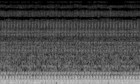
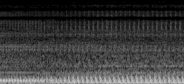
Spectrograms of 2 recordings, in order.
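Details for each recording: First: Recovered stolen moped just after first-kick cold start at about 42°F; steady buzzy two-stroke idle, even firing, no knocks or rattles; smoke from exhaust owner thinks is due to cold; running smoothly. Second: Recovered stolen moped, kick-started cold at about 42°F with smoke from the exhaust: a single-cylinder putter with an uneven beat that lumps and surges as if about to stall; rough running.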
